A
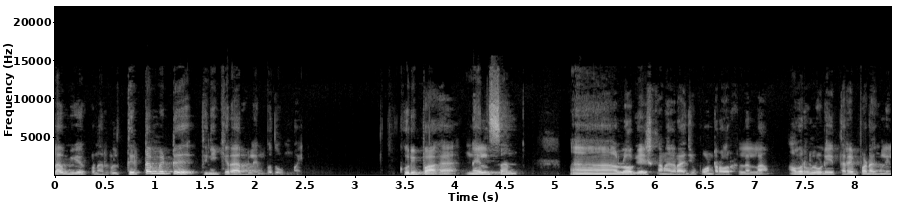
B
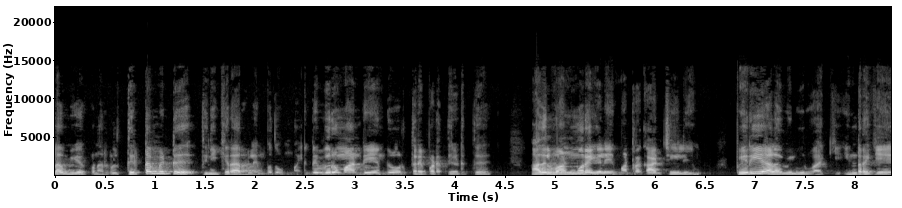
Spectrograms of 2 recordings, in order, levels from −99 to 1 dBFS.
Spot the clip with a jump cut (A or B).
B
